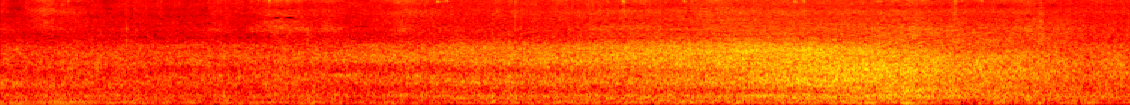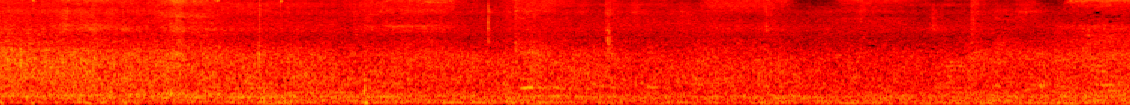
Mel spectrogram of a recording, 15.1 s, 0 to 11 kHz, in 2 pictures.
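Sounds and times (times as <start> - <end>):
street background noise: 0.0 - 15.0
car passing close by: 2.3 - 8.8.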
